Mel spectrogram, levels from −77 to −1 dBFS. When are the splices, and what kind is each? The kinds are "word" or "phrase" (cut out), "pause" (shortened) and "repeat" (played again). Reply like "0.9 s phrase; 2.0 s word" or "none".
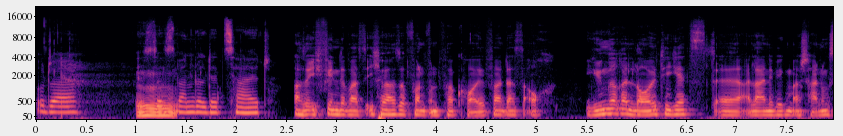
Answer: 1.0 s word; 1.4 s word; 3.4 s word; 3.9 s word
